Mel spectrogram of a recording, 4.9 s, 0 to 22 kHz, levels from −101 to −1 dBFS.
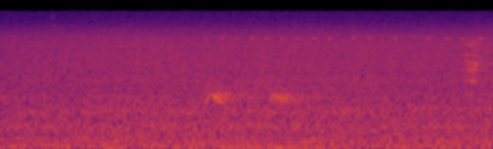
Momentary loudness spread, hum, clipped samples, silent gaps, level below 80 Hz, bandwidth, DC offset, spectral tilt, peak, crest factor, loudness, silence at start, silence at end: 3 LU; none; under 0.1%; none; -50 dBFS; 16.5 kHz; under 0.1%; -2 dB/octave; -20 dBFS; 16 dB; -35 LUFS; 0 s; 0 s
